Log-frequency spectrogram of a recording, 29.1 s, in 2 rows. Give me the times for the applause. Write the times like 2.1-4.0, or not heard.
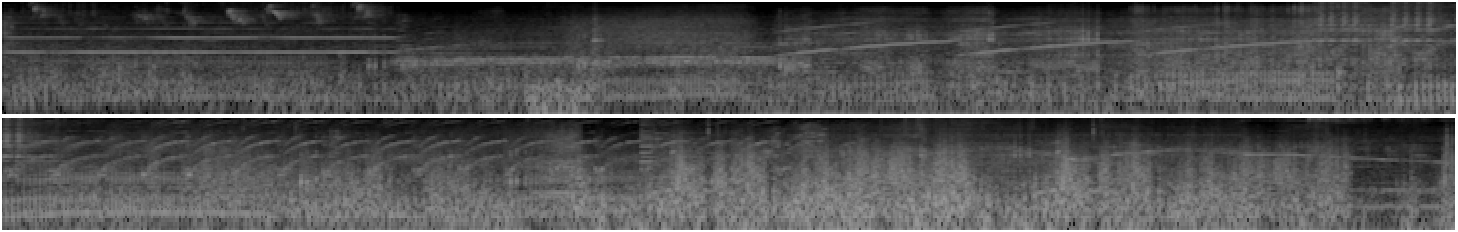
not heard.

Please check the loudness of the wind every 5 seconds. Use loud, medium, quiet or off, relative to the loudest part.
quiet, quiet, quiet, medium, loud, loud.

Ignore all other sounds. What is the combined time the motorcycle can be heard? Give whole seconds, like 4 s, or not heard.
29 s.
